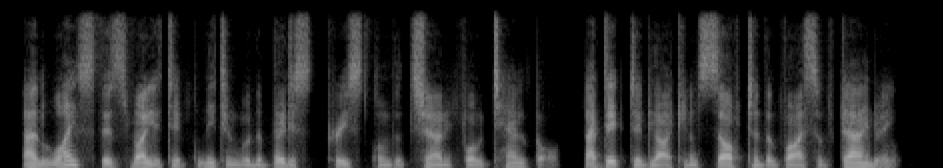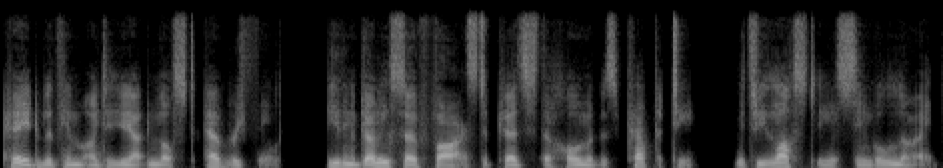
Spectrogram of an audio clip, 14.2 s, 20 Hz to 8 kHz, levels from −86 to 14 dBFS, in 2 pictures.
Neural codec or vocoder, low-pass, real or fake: codec, 16 kHz, 0.5 kbps, FreqCodec, larger model; 7.2 kHz; fake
